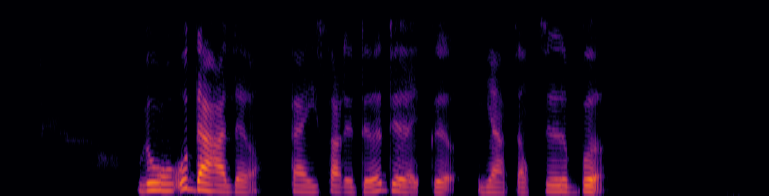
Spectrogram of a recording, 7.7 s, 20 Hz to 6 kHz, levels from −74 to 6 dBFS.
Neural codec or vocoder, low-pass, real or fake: autoencoder, 44.1 kHz, a latent of 192 numbers a frame, MeloTTS; 5.4 kHz; fake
